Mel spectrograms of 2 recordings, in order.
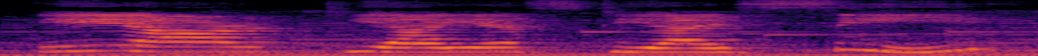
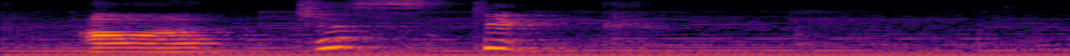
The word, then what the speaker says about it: artistic: So it is 3 syllables there, and whenever we have IC ending words, if you count from the right hand side, the second syllable from the right will be told more strongly.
